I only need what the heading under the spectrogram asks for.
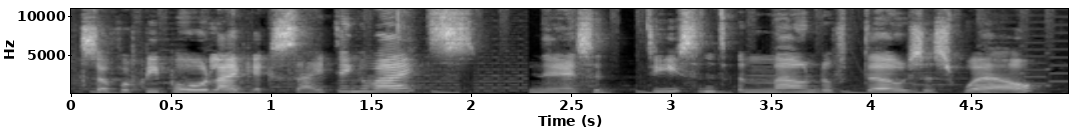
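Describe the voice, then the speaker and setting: Dutch lady chatting on her stream, laughs a lot, kinda high voice, soft music in the back. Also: moderate pace. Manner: giggly, rambling, many fillers. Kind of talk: casual chat to live viewers.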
